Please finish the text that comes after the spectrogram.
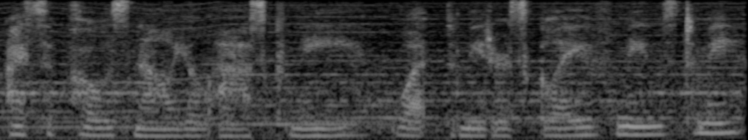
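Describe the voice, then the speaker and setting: An actress playing a weary, dutiful Spartan priestess in a video game, speaking in a measured, reflective way. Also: female voice, deep voice, fairly even intonation, lightly acted. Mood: solemn teaching. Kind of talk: cinematic video game acting. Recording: music behind the voice.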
